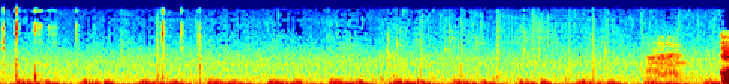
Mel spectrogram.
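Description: Rhythmic low heartbeat thumps pulse steadily in Fortnite near a hidden Fortbyte, a near, even throb repeating about twice a second under faint ambient game noise.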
